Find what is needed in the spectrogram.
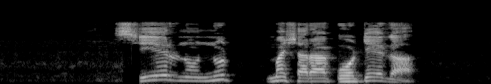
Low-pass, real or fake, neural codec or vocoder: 7.2 kHz; real; none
